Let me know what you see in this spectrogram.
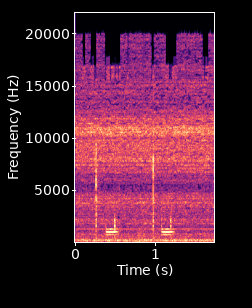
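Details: Fresenius Kabi VP7s infusion pump being set up in a training demonstration while navigating the rate, time and volume menus: two key presses, each followed by a short electronic keypad beep.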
